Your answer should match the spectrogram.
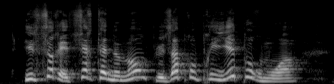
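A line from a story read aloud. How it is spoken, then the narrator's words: Cold reply. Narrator (French): répliqua Lady Molly froidement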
